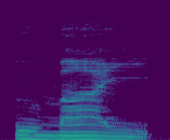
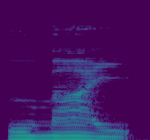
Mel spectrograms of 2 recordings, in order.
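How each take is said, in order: The two takes are said the same way.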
